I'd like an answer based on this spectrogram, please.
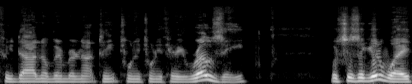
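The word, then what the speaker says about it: Rosalynn: The former president sometimes called his wife, who died November 19, 2023, Rosie, which is a good way to remember how her name actually is pronounced.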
